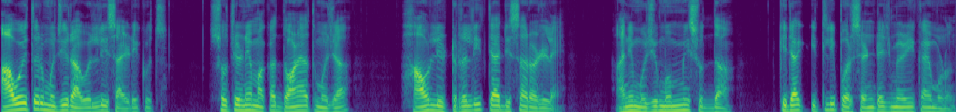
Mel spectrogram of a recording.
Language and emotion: Goan Konkani, neutral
